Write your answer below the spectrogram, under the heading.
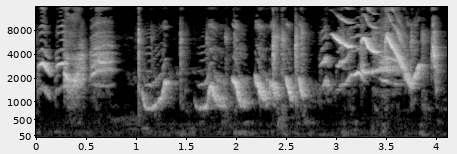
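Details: White-rumped shama singing loudly, used to provoke reluctant captive birds into song: harsh chattering phrases, a string of quick slurred notes, and a final rush of steep, whistled downward sweeps.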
